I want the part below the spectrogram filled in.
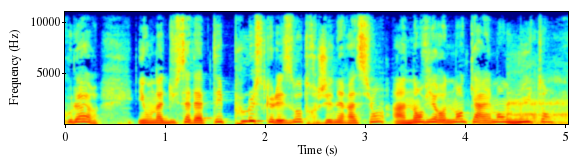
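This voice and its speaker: Music plays in the background as a woman talks at a fairly high pitch. Her tone is animated. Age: 30s. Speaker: podcast host. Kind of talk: scripted monologue.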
